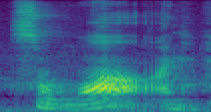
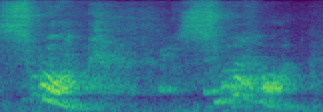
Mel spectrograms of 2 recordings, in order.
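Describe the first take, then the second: First: Low, loud, drawn-out swan call; suave swan. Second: High, squawked bird call; pushy swan. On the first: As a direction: honk it low and smooth. Swan sidles up to Leto. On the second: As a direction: honk the word like a swan. Swan knocking others aside. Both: Retold or imitated.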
